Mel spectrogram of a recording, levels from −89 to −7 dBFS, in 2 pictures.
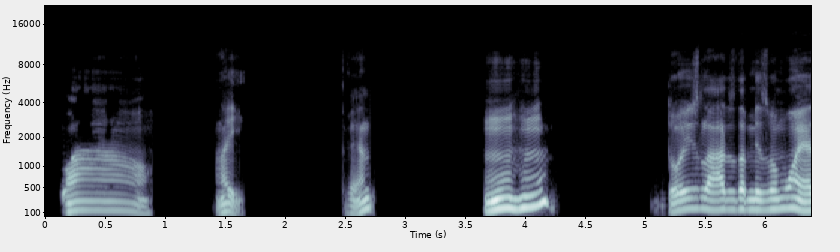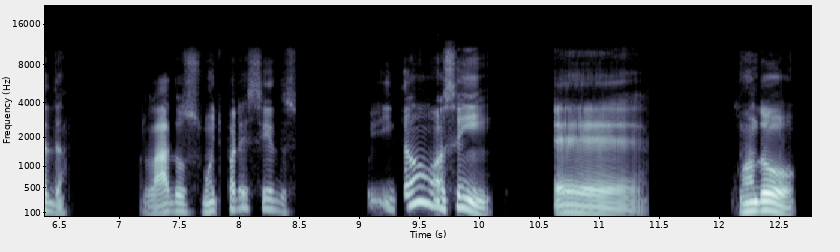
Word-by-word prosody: Uau! 130 -5 -5 0.5
Aí - - -4 0.8
tá - - -31
vendo? - - -1 0.9
Uhum, 160 - +5 0.9
2 140 +7 -2
lados 145 -1 +1
da 150 - +3
mesma 145 +1 +1
moeda, 145 -7 +1 0.6
lados 115 -2 0
muito 120 +2 -6
parecidos. 145 -5 -6 0.6
Então, 210 - -1
assim, 145 - +2 0.5
eh, 90 -9 +1 0.8
quando 125 +3 +6
130 Hz, 80 wpm, -25 LUFS, 110-150 Hz, 0.9 s, quando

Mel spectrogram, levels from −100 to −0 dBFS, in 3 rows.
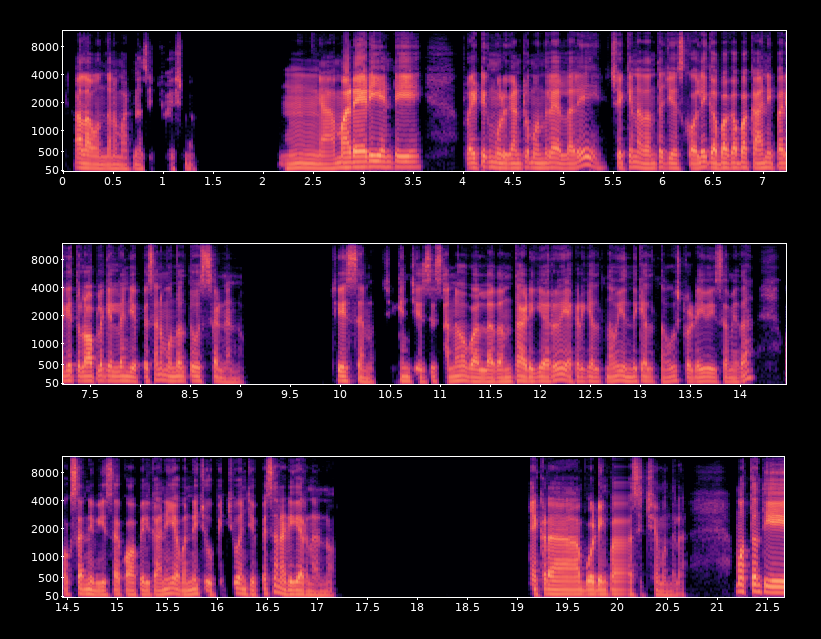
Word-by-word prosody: అలా 105 - +5
ఉందన్నమాట 95 -1 -5
నా 90 - -8
సిట్యువేషను. - - -12 0.9
హ్మ్, 105 0 -2
ఆహ్, 100 - -1
మా 120 - +9
డ్యాడీ 130 +2 +10
ఏంటి, 130 0 +2 0.6
"ఫ్లైట్‌కి 115 +3 +1
3 110 -1 +1
గంటల 110 +4 -1
ముందులే 110 +2 +1
వెళ్ళాలి. 105 - -1 0.3
చెక్ - - -1
ఇన్ 120 - 0
అదంతా 105 +4 -2
చేసుకోవాలి 105 +3 0
గబగబా 115 +2 +2
కానీ 110 +2 +2
పరిగెత్తి 110 0 -1
లోపలికి 115 +1 +1
వేళ్లు" 110 0 -1
అని 105 - 0
చెప్పేసి 105 +6 -3
ముందులు 110 0 -2
తోసేసాడు 105 -4 0
నన్ను. 80 +1 -11 1.0
చేసేశాను. 105 -6 +1
చెక్ - - -19
ఇన్ 105 - -4
చేసేసాను. 100 +3 -2
వాళ్ళు 90 -1 +1
అదంతా 95 +4 -2
అడిగారు. 100 +5 -1
"ఎక్కడికి 100 0 -4
వెళ్తున్నావు? 100 +3 -5
ఎందుకు 100 +1 -4
వెళ్తున్నావు 95 +1 -8
స్టడీ 95 0 -2
వీసా 95 0 -5
మీద? - - -4 0.4
ఒకసారి 110 -1 +2
నీ 100 - 0
వీసా 95 +2 -1
కాపీలు 95 0 -2
కానీ 110 +6 0
అవన్నీ 100 +4 -1
చూపించు?" 90 +7 -6
అని 105 - -6
చెప్పేసని 110 +3 0
అడిగారు 95 -3 +2
నన్ను. 80 -1 -9 2.0
ఎక్కడ 110 -2 +2 0.3
బోర్డింగ్ 105 -1 +3
పాస్ 100 -1 -2
ఇచ్చేముందల. 85 -4 -7 0.6
మొత్తం 170 +1 +3
తీ 145 - +8
105 Hz, 165 wpm, -25 LUFS, 95-110 Hz, 2.0 s, డ్యాడీ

